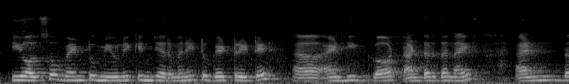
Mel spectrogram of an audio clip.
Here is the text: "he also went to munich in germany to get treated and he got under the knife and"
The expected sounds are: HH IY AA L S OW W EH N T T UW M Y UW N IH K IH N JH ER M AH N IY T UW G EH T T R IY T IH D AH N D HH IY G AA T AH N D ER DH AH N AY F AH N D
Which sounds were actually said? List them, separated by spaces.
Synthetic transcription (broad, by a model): HH IY AA L S OW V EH N T T UW M Y UW N IH K IH N JH ER M AH N IY T UW G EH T T R IY T IH D AH N D HH IY G AA T AH N D ER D AH N AY F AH N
